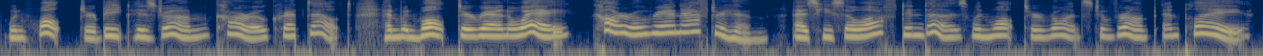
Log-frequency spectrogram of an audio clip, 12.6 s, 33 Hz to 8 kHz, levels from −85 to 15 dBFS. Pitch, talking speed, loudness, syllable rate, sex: 245 Hz, 140 wpm, -18 LUFS, 3.4 syllables/s, female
